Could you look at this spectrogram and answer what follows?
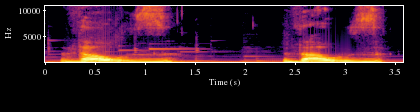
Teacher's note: keep the z sound short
